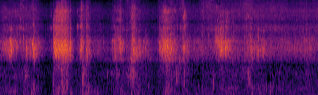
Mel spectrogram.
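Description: Völkl skis scraping and carving on firm groomed snow: a hissing scrape that swells with each turn, several times, the strongest a little over a second in.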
